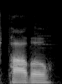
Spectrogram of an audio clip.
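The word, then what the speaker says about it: Paweł: You Yeah, see how it's Pavo, pronounced in Polish.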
